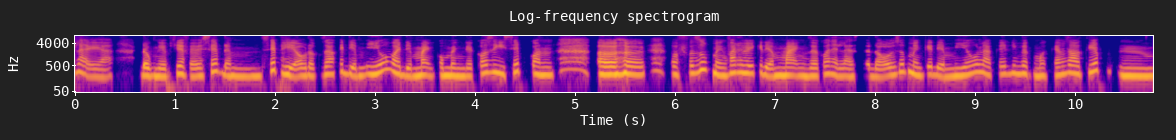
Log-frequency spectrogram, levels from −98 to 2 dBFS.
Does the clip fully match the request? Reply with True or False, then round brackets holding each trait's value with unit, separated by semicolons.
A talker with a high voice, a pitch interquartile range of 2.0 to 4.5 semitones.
True (225 Hz; 3.8 semitones)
